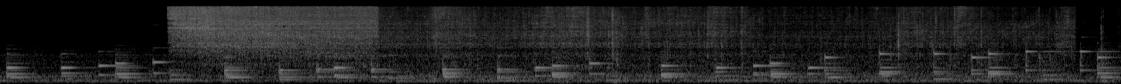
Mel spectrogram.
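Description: Lotus root slices frying in oil in a pan, sizzling. The sizzle starts suddenly loud about two seconds in, eases after a couple of seconds, and goes on steadily while tongs turn the slices.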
